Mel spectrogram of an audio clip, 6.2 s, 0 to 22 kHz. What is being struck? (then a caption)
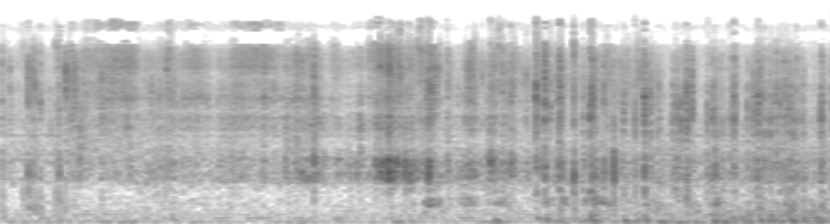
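Folded vinyl pool inflatable. Long nails scratch and tap across a deflated, folded silver PVC vinyl pool lounge lying flat on a table. The result is a dense run of crinkly, papery scratches and soft taps centered around 1 kHz, quiet at first and growing busier and louder after about three seconds.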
